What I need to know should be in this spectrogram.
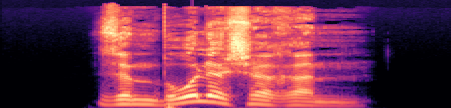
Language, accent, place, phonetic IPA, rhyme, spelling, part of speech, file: German, Germany, Berlin, [ˌzʏmˈboːlɪʃəʁəm], -oːlɪʃəʁəm, symbolischerem, adjective, De-symbolischerem.ogg
- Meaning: strong dative masculine/neuter singular comparative degree of symbolisch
